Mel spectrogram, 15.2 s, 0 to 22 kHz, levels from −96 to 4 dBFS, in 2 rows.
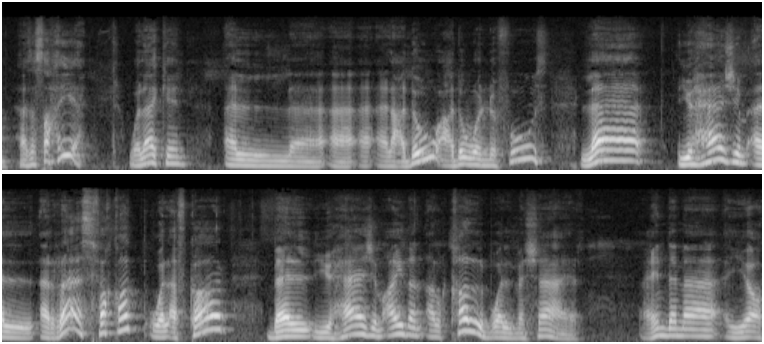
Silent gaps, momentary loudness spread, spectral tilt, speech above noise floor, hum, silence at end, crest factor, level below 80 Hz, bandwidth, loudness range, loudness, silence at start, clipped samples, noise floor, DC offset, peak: none; 11 LU; -7.5 dB/octave; 36 dB; none; 0 s; 18 dB; -58 dBFS; 14.5 kHz; 5 LU; -19 LUFS; 0 s; under 0.1%; -55 dBFS; under 0.1%; -2 dBFS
